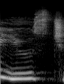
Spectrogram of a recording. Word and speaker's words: used: O E de used tá pintadinho de cinza, ou seja, não é pronunciado. Você não vai dizer used to, used to. Vai do S direto pro D, que já vira T, para ligar no to.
